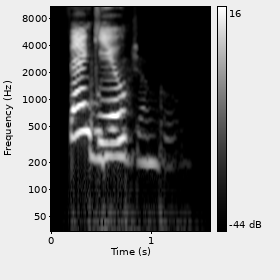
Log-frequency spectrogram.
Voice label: child saying "thank you"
